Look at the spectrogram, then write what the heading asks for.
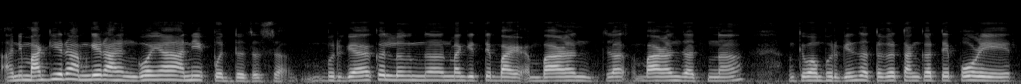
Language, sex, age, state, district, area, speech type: Goan Konkani, female, 60+, Goa, Bardez, urban, spontaneous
